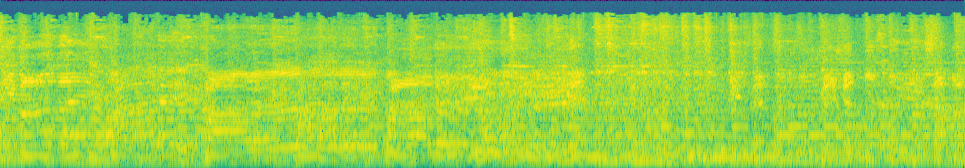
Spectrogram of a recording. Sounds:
Country, Music

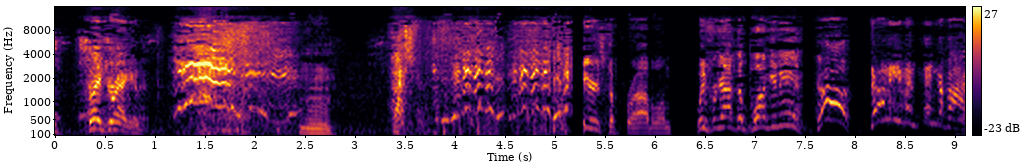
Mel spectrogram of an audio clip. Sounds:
Speech

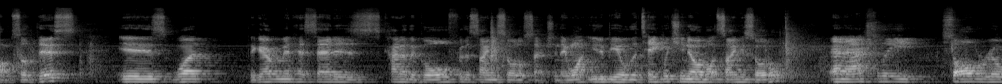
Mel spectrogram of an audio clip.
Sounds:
Speech

